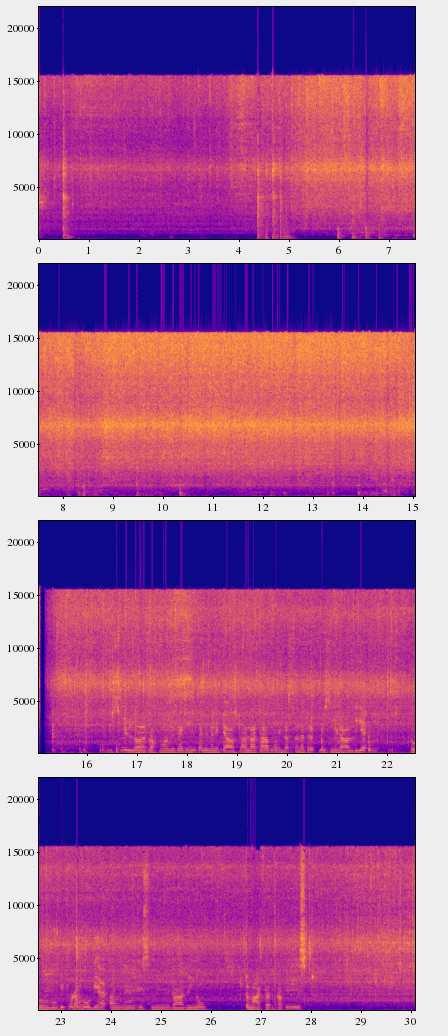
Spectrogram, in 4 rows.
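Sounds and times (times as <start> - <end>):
onions sizzling in hot oil: 0.0 - 30.0
wooden spatula stirring and scraping: 5.2 - 17.3.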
